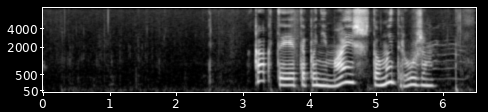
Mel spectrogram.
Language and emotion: Russian, neutral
